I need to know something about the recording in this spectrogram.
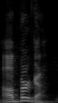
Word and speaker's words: Alberga: Alberga, right, Bilal? Am I saying it right? Yeah, Alberga. Yeah, Alberga.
